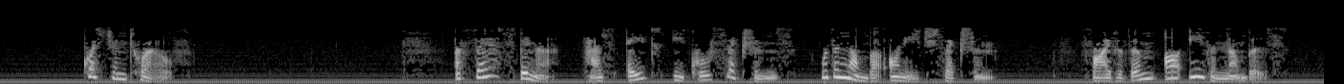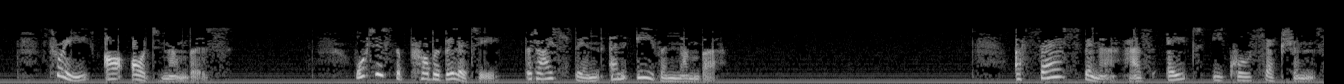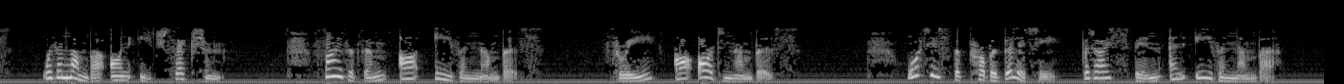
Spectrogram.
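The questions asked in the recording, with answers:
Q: What is the probability that I spin an even number?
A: 5/8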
